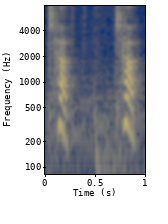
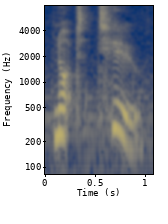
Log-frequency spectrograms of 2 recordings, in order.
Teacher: a sentence generally when we're speaking it's more like T so we just sort of hint at the vowel after the T sound but it's definitely a very strong T sound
